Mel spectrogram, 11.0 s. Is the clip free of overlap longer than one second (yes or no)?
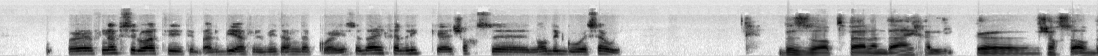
yes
